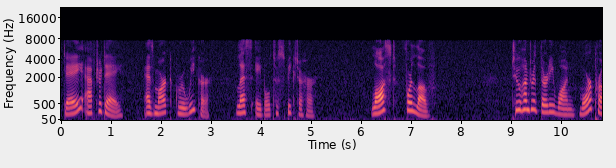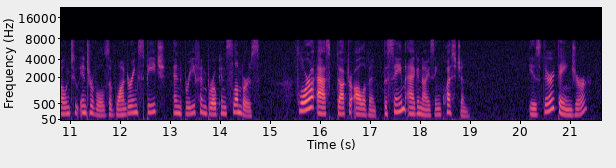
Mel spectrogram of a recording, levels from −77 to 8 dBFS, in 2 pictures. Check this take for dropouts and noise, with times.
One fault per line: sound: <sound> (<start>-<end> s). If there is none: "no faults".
no faults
